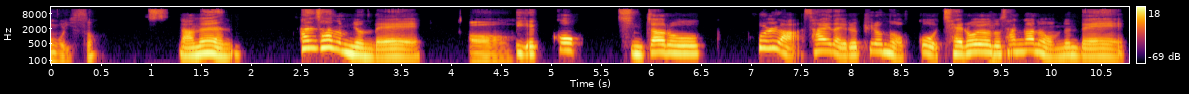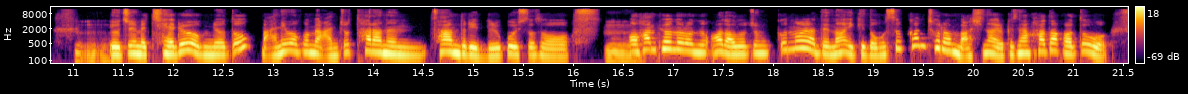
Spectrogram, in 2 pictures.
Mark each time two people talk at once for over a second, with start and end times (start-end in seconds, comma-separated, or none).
none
